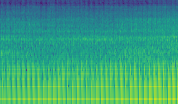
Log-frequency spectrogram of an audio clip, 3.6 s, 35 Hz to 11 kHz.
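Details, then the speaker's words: 1979 Honda XR500 single, freshly fully rebuilt, idling after noisy top end was fixed: even steady thump three to four beats a second, no valve tick, engine quieter; normal idle. "Headlight was a fix. Engine's quieter."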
